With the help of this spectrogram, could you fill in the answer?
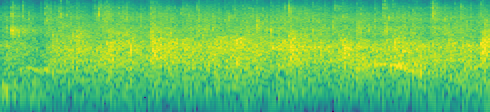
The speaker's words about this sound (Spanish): Le dan un aplauso al Señor.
